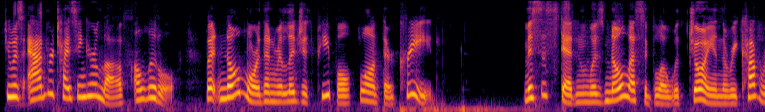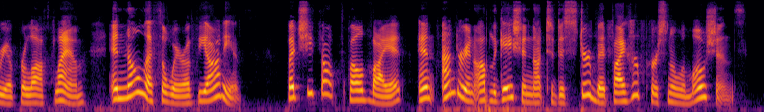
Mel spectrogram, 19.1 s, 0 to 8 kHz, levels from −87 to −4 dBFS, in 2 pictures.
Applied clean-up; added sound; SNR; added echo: neural mask model DeepFilterNet 3.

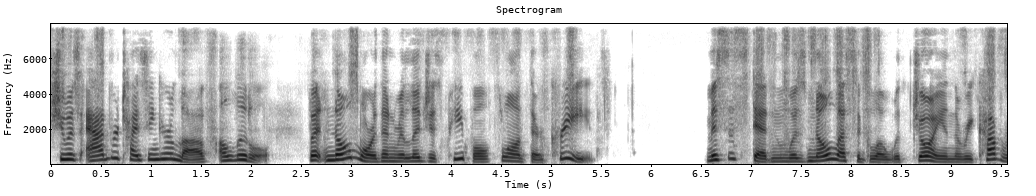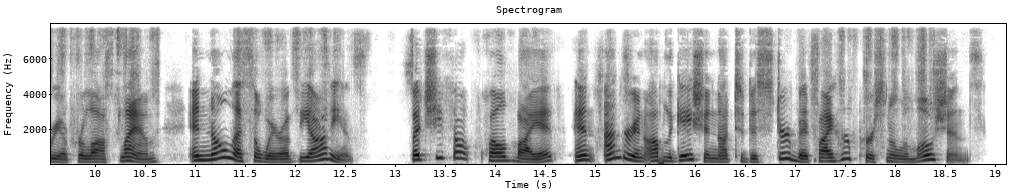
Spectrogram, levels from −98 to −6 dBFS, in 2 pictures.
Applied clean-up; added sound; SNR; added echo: neural mask model Resemble Enhance denoiser.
